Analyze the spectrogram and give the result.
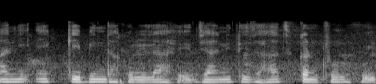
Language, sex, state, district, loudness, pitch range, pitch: Marathi, male, Maharashtra, Pune, -19 LUFS, 110-120 Hz, 115 Hz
